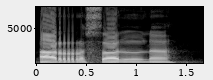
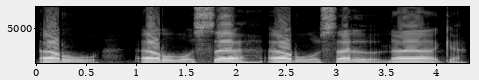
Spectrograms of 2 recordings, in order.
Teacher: dan ini tidak boleh dibaca dengan arsalna Nah itu rnya tipis nah dia dibaca dengan ro yang tebal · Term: ro tafkhim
